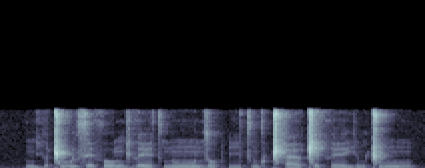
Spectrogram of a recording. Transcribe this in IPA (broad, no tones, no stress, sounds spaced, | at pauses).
n i̤ ə̯ ǁ uː lʲ s e θ o ŋ ɡ i̤ ð eː t͡s n ũː n z o p ʔ iː t͡s ŋ ɡ o ǁʰ æ ə̯ ǁ e ʔ θ eː j i m ǁ ũː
